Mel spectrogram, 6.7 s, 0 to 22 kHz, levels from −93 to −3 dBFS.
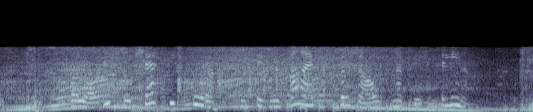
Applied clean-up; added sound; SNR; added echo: none; Accelerating, revving, vroom; 1 dB; none.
